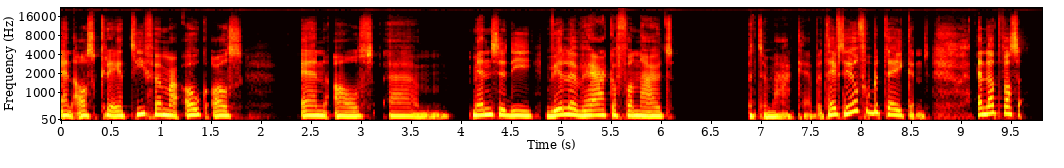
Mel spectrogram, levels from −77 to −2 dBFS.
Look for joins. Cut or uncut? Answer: cut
